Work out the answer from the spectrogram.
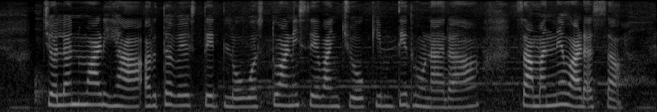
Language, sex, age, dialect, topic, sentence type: Marathi, female, 18-24, Southern Konkan, banking, statement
